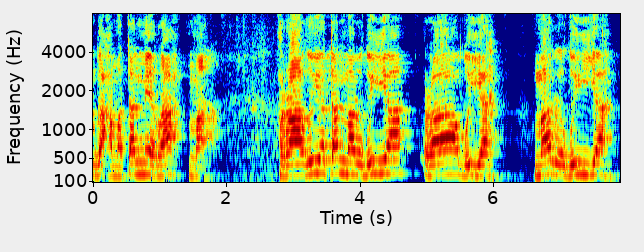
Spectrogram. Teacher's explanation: وقف کے دوران اس تا کو تبدیل کرتے ہیں کس میں؟ ہا میں، ہا سخت میں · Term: وقف ابدال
